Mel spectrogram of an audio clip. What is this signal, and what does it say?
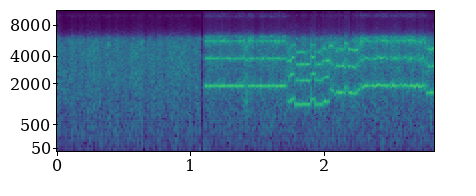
SSTV (slow-scan television), PD 290.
